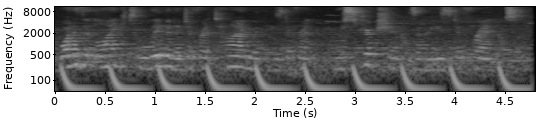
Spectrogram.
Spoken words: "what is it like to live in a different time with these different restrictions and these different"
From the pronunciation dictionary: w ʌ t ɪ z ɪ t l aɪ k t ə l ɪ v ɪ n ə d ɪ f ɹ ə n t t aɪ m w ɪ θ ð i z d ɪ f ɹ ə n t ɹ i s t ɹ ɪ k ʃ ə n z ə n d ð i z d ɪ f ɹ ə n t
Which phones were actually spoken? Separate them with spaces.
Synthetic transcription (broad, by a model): w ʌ t ɪ z ɪ t l aɪ k t ə l ɪ v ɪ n ə d ɪ f ɹ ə n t t aɪ m w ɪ ð i z d ɪ f ɹ ə n t ɹ i s t ɹ ɪ k ʃ ə n z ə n ð i z d ɪ f ɹ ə n t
